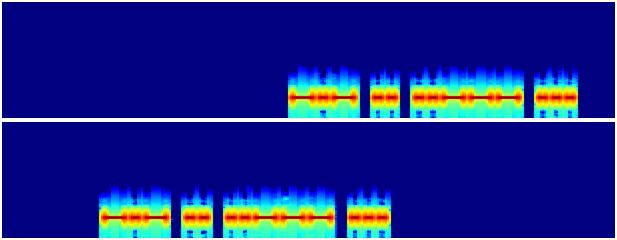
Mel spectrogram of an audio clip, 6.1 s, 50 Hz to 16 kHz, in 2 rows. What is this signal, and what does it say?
Morse code, heard as a keyed tone, about 36 wpm, 700 Hz. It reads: KI2S KI2S
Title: USA Call Signs - 4 Characters - Repeated 2x - 35wpm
